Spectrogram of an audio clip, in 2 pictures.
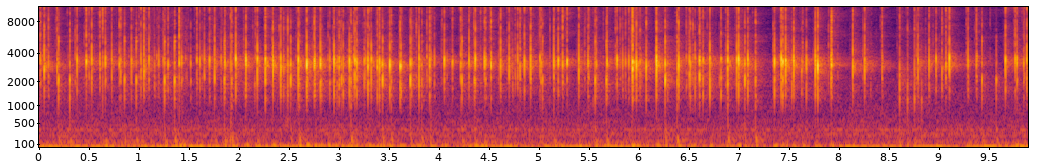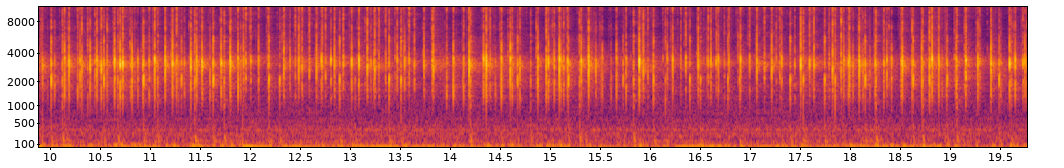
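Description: Steady, continuous typing on a Mode Tempo mechanical keyboard fitted with PE foam and Lattice blocks, a dense close-up stream of crisp, poppy keystrokes running evenly throughout with no voices.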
